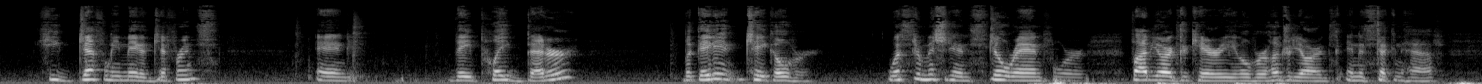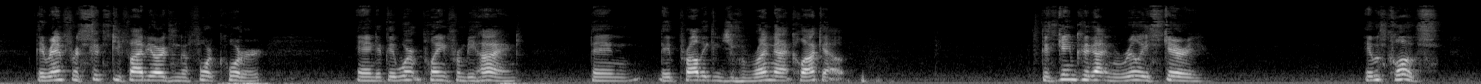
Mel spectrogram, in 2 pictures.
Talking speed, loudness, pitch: 135 wpm, -20 LUFS, 175 Hz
